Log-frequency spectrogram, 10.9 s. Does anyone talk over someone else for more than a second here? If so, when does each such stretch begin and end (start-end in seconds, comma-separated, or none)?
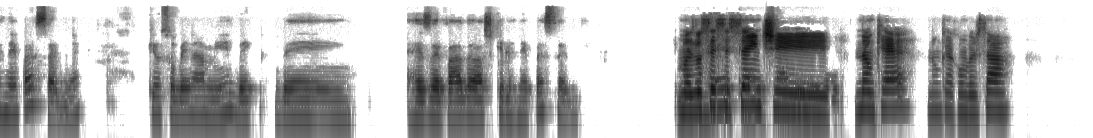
7.0-8.4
